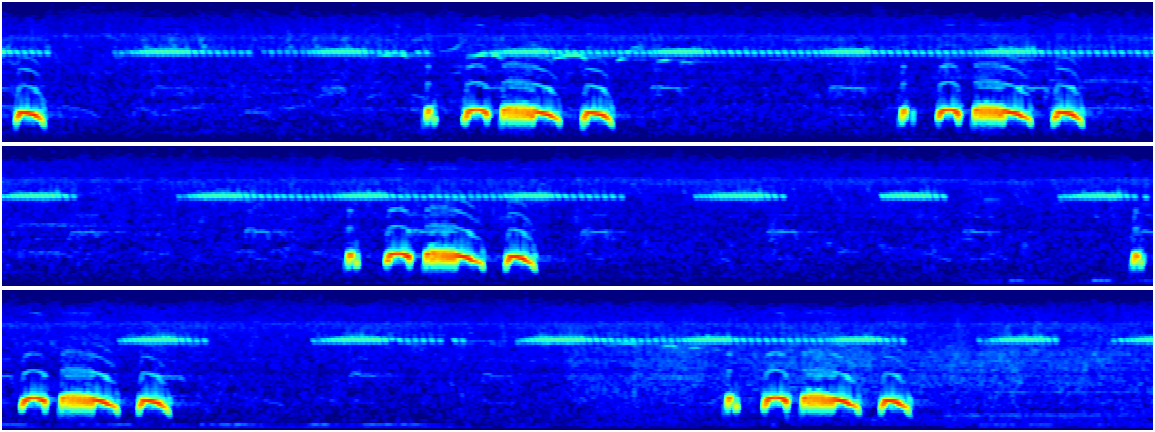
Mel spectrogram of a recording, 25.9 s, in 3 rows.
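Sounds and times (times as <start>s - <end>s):
spotted dove cooing: 0.0s - 0.4s, 3.1s - 4.7s, 6.2s - 8.4s, 11.2s - 13.2s, 15.9s - 20.3s, 22.6s - 24.2s
cricket trill: 0.0s - 9.4s, 10.0s - 14.6s, 15.2s - 18.9s, 19.6s - 25.8s.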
